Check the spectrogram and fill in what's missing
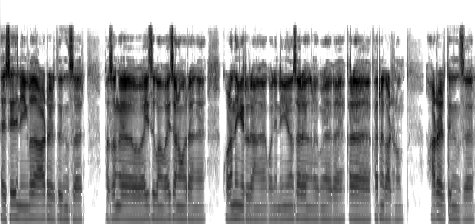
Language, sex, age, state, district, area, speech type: Tamil, male, 30-45, Tamil Nadu, Viluppuram, rural, spontaneous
